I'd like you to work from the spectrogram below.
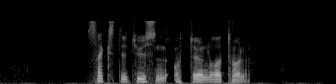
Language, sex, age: Norwegian, male, 25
